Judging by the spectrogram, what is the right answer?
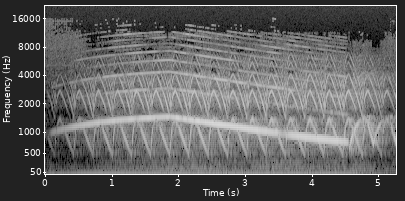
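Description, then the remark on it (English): Two emergency sirens, from a police car and an ambulance parked in front of a building, blare together, one fast warbling yelp over a long wailing tone that slowly rises and falls. They are loud and hold steady throughout, with no voices. “The narrator woke up one day to the sound of blaring sirens. A police car and an ambulance were parked in front of our building.”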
